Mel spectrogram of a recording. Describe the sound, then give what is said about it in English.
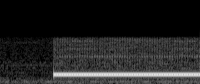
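A phone line rings on an outgoing call: after a brief hiss of quiet line noise, a loud, steady single-pitched tone starts and holds unbroken to the end, with no voices. “It's ringing.”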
